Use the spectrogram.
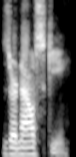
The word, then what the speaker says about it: Czarnowski: So I chose to take this time to recognize Chicago's very own Robots with Coffee's Paul Czarnowski. Did I pronounce that correctly?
